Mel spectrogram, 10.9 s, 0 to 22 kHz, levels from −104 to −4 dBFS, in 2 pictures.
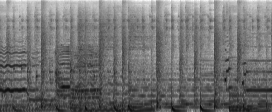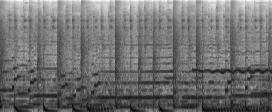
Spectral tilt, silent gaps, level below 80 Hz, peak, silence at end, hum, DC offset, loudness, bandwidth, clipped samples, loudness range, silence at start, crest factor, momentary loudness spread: -5 dB/octave; none; -24 dBFS; 0 dBFS; 0 s; none; under 0.1%; -16 LUFS; over 20 kHz; under 0.1%; 2 LU; 0 s; 14 dB; 4 LU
